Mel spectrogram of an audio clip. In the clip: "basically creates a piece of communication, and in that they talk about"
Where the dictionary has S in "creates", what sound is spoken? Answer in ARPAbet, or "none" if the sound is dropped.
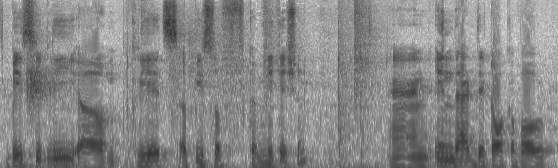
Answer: S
